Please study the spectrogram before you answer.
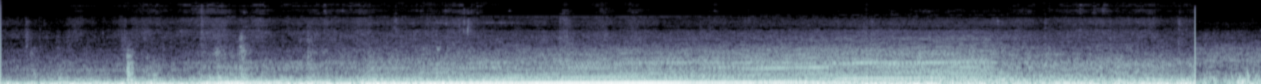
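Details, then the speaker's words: Low rough idle with a faint rising whistle over the rumble, suspected from a torn intake boot vacuum leak; whistle gone after repairing the boot and cleaning the throttle body. "so that noise I think is from this boot being torn so I'm going to repair the boot and see if it goes away"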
